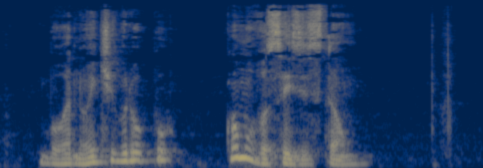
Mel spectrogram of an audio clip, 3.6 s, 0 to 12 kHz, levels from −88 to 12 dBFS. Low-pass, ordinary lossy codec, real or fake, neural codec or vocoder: 10.8 kHz; AAC, 48 kbps; real; none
